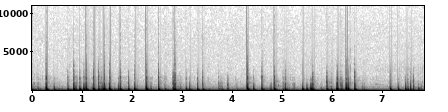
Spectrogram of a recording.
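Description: Long white nails scratch and tap quickly on the textured paper cover of an open hardcover book lying face-down. The many short, dull taps come in uneven bursts, with light scratching between them, over a steady low hum.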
